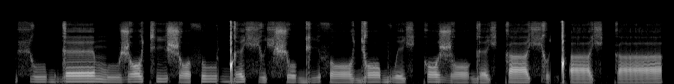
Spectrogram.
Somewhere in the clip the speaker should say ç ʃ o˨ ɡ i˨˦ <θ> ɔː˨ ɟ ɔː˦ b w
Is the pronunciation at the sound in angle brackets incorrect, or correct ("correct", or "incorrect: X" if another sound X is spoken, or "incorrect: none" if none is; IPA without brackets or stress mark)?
correct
